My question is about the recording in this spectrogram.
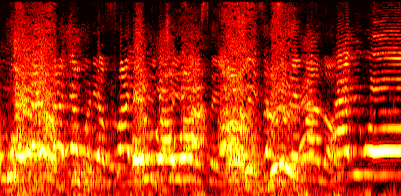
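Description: A man and a woman shouting fervent prayer at once, loud and overlapping. About three seconds in, one voice carries on alone in long, drawn-out calls that slide in pitch.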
